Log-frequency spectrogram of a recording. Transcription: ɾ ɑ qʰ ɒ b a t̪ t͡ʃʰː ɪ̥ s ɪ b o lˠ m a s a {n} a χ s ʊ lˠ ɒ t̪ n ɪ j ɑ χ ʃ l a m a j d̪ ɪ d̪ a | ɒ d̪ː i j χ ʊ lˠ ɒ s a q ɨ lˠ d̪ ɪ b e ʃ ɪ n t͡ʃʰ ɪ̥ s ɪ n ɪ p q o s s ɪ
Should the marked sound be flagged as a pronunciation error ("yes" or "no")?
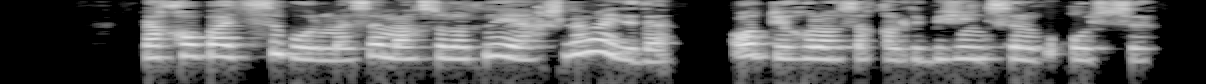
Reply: yes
